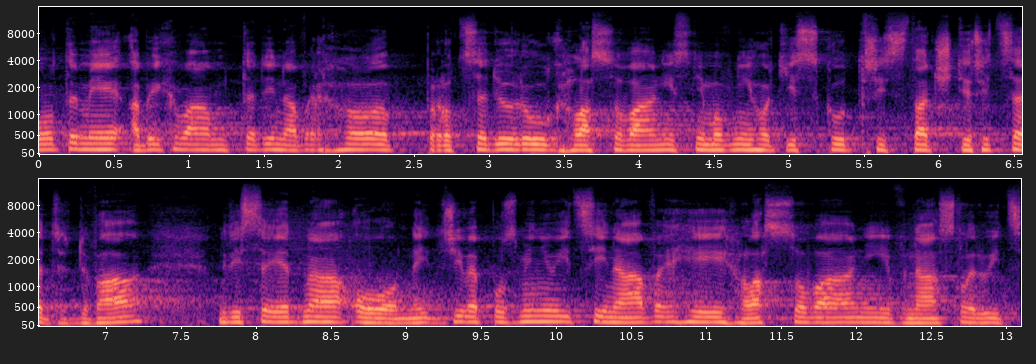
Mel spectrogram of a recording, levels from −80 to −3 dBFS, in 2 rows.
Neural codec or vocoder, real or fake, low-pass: vocoder, 48 kHz, 128 mel bands, Vocos; fake; 14.4 kHz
